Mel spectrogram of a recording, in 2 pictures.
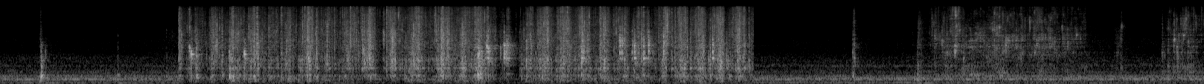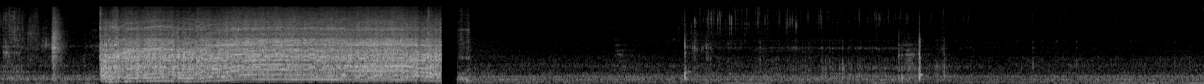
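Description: Countertop blender blending a frozen-fruit protein smoothie: the motor spins up with a rising whine, runs loud and steady for about three and a half seconds, then stops abruptly. Before that, several seconds of rustling and clatter as ingredients are put into the jar.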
